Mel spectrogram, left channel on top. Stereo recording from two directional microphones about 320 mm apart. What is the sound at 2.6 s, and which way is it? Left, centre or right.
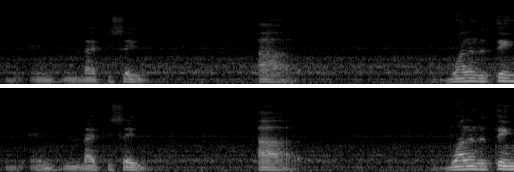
Speech, right.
